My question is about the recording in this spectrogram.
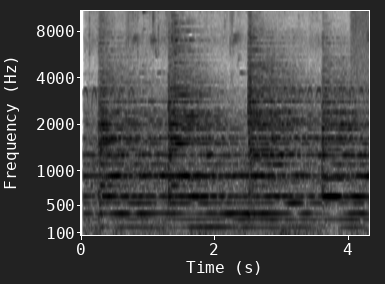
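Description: Church bell tolling, four strikes a little over a second apart, each ringing on.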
